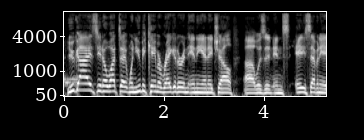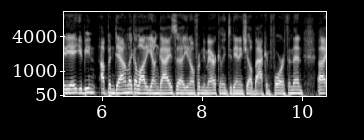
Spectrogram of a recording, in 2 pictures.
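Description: A man's voice: on the high side, sharp tone, no room sound, studio quality. A man hosting a casual radio sports interview, asking questions in a chatty, informal way.

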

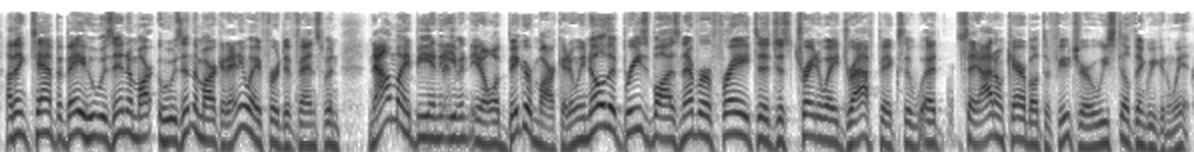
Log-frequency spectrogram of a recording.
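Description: A man's voice: fairly high pitch, animated, fast, few pauses, pushed and bright, no room sound, clean studio sound. A man hosting a sports radio interview in a casual, chatty way, often repeating phrases as he thinks aloud. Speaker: sports radio show host.

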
